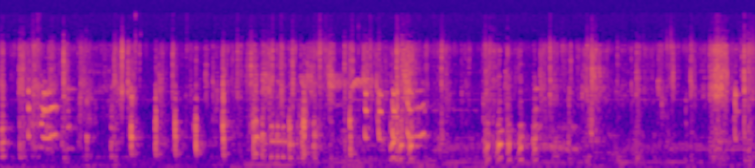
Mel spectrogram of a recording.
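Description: Red junglefowl clucking in short, repeated, husky notes, several birds calling over one another with scratchy clicks and rustling between.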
